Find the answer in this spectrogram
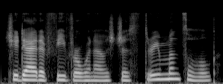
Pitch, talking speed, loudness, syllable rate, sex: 200 Hz, 295 wpm, -20 LUFS, 5.7 syllables/s, female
